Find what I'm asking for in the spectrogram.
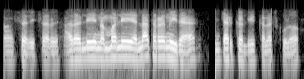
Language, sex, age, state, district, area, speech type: Kannada, male, 18-30, Karnataka, Chikkaballapur, rural, conversation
